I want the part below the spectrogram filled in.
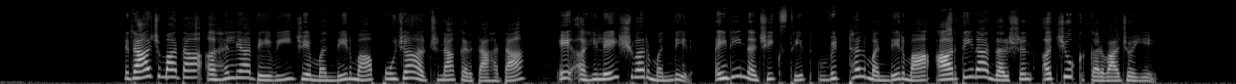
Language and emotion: Gujarati, neutral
